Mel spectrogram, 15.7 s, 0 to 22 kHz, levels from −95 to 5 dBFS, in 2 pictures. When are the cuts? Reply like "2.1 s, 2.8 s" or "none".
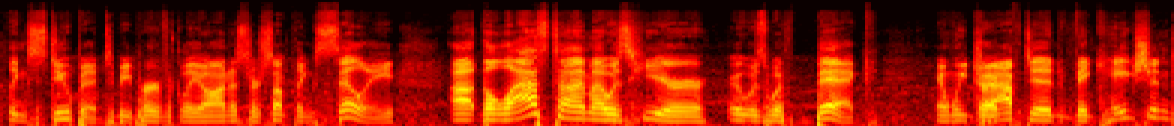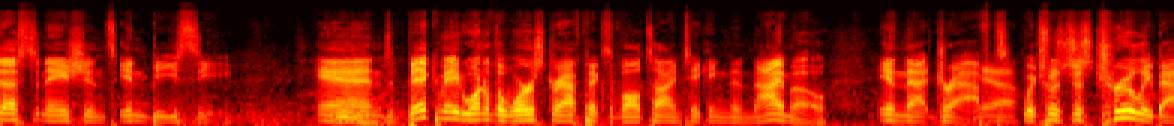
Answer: none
